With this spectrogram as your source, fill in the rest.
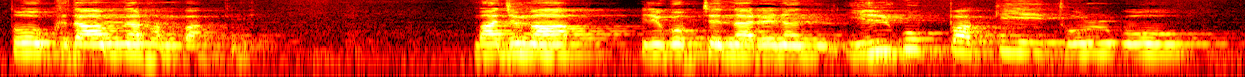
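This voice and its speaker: Slow, high-voiced male pastor preaching. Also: little pitch movement. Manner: dramatic storytelling, acting out scenes. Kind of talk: sermon. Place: church sanctuary. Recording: echoey church hall.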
